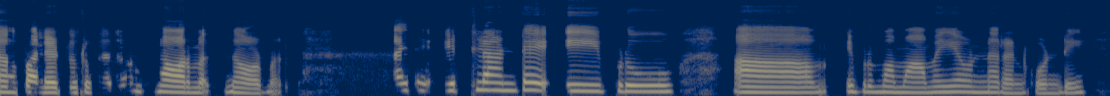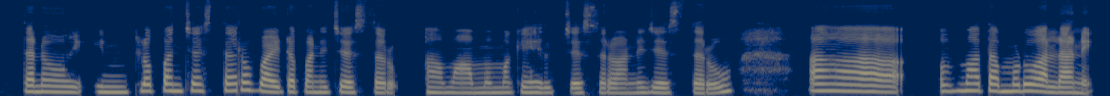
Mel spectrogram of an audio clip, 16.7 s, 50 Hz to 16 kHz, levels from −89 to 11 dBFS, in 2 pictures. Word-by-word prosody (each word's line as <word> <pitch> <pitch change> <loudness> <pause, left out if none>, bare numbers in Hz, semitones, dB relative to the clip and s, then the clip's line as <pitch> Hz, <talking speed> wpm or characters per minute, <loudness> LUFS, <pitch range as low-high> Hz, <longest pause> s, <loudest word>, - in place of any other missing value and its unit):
ఆ! - - +5 0.2
పల్లెటూరు 195 -1 +4
కాదు. 230 - -11 0.3
నార్మల్. 205 -3 +5 0.2
నార్మల్. 175 +2 -2 0.9
అయితే, 270 +1 -2 0.2
ఎట్లాంటే, 285 0 +3 0.3
ఇ - - +3 0.2
ఇప్పుడూ 235 0 +2 0.8
ఆహ్, 195 -1 +4 0.2
ఇప్పుడు 220 -1 -3
మా 210 - +1
మామయ్యే 210 +3 -1
ఉన్నారనుకోండి, 180 -2 -5 0.4
తను 225 -1 +2 0.4
ఇంట్లో 205 +4 -1
పని 250 -1 +2
చేస్తారు, 260 +2 -1
బయట 215 0 +2
పని 200 -1 -1
చేస్తారు. 195 -2 -2 0.3
ఆహ్, 190 -1 -3
మా 185 - -3
అమ్మమ్మకి 190 +2 -5
హెల్ప్ 190 0 -5
చేస్తారు. 180 0 -3
అన్ని 185 +2 -5
చేస్తారు. 180 0 -3 0.7
ఆహ్, 235 -5 +3 0.5
మా 260 - +4
తమ్ముడు 245 +1 +3
అలానే. 195 -4 +1
205 Hz, 115 wpm, -29 LUFS, 190-235 Hz, 0.9 s, ఆ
